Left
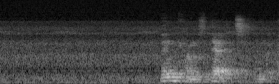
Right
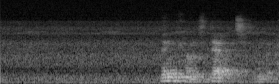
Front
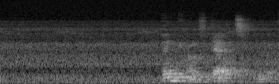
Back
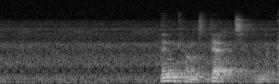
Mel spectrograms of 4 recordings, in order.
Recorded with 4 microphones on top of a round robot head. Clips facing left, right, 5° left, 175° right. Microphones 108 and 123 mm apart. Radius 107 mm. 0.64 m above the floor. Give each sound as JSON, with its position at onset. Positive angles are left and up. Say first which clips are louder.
{"t": 1.6, "sound": "a man speaking", "louder": "right 1 dB, back 3 dB", "azimuth_deg": 170, "distance_m": 6.5}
